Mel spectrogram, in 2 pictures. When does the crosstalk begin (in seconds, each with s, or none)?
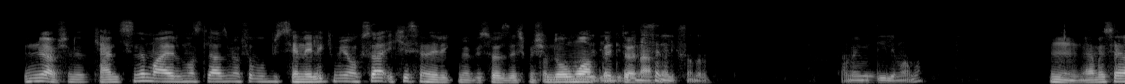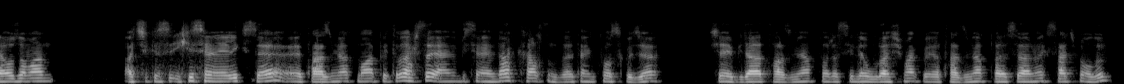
5.1 s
